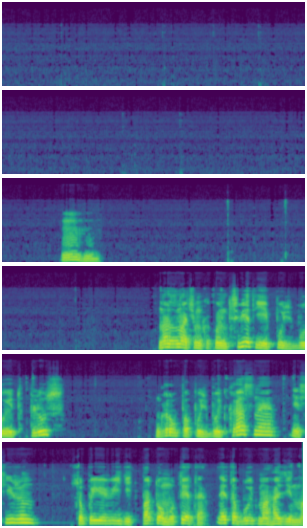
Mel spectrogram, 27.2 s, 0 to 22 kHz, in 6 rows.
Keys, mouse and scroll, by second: 0.0-1.2 middle drag, 4.0-12.9 drag, 13.5-15.0 middle drag, 16.9 click, 20.4-21.9 drag, 22.5 click, 23.9 click.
